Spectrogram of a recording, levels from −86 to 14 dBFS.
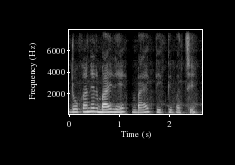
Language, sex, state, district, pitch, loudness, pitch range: Bengali, female, West Bengal, Cooch Behar, 250 Hz, -14 LUFS, 235-270 Hz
